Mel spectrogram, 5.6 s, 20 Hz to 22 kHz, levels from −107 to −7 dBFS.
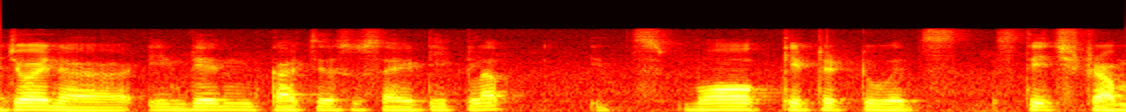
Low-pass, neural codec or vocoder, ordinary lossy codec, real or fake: none; none; none; real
